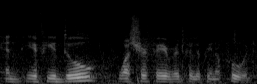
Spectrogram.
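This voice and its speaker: A man's voice: mid-range voice, steady tone, fast, dark tone, slight background noise, rough recording. A man hosting and moderating a roundtable talk as a consulate official.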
